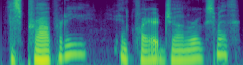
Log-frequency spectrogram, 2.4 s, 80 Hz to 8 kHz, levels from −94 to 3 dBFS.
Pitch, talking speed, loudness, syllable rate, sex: 135 Hz, 125 wpm, -19 LUFS, 5.4 syllables/s, male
